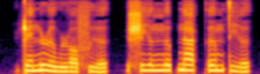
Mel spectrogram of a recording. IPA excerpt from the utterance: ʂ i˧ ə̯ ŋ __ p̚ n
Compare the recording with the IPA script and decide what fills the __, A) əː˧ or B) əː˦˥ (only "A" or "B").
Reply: B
